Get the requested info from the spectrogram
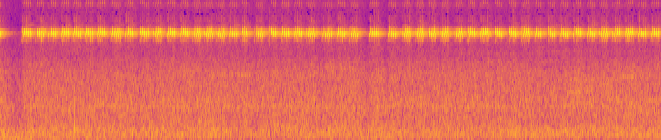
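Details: Near NJT train tracks, crickets give a sustained shrill pulsing trill, roughly four pulses per second, starting after a short half-second pause and continuing evenly over soft low background noise.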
